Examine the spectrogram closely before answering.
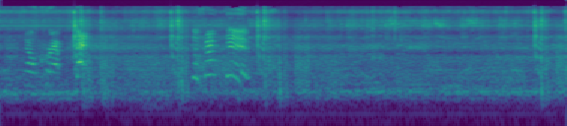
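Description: Gunfire from a video game cracks in short bursts.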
